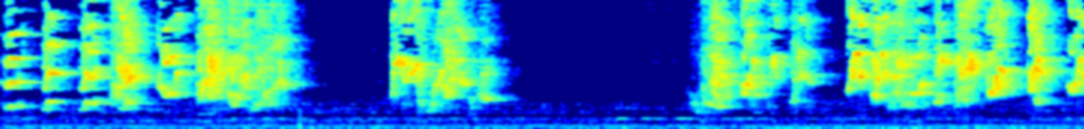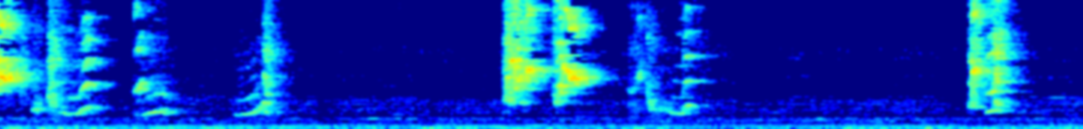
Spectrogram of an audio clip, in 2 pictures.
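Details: Fischer's lovebird, one of a group of siblings, chirping in repeated rapid bursts of shrill, buzzy squeaks, pausing between bouts and ending with sparse single chirps, against a quiet hum.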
